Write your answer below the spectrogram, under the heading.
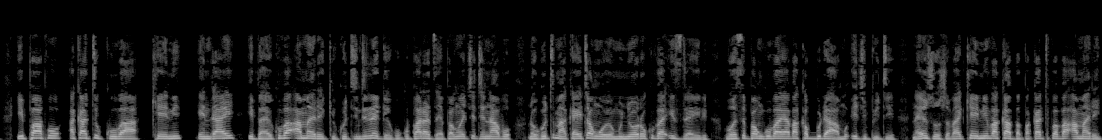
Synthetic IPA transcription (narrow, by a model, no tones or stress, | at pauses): ipapo̞akatikuʋakʰe̞ni | endaiːb͡vaikuʋaʔːmaɾikikut̬indire̞ɡʱe̞kuk̬upaɾad͡zaipamwe̞t͡ʃe̞t̬e̞naːʋo̞ | no̞k̬utimakaitamŋo̞jo̞muɲo̞ɾo̞kuʋaʔis̬rae̞ɾi | ʋo̞se̞p̬aŋɡuʋajaʋakaɓuɗamuʔid͡ʒipit̬inaiʐo̞ʐo̞ʋake̞niʋakab͡vapakati̥paʋaːmaɾiːki̥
